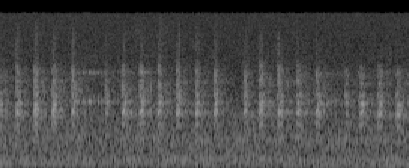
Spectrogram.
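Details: Hungry great blue heron chicks whining at their nest in a longleaf pine; fast repeated ticking clicks, nearly three a second, steady and mechanical in rhythm.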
